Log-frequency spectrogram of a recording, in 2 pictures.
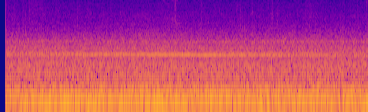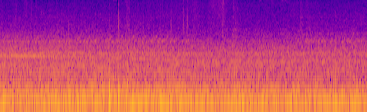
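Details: Citroën Saxo VTS petrol engine running: low rumble with a thin, high chirp riding faintly over it; owner says something is broken.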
